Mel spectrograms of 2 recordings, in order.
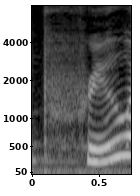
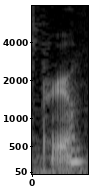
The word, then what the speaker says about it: Proulx: Brokeback Mountain by Annie Proulx, I think is how you say her name. They said it multiple times in the audiobook. I think it's Proulx.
